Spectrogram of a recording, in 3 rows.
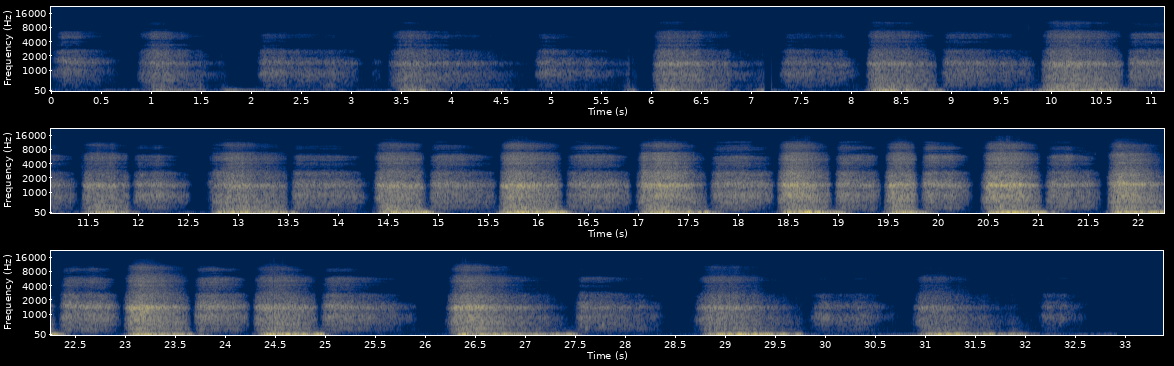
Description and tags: A woman breathing deeply.
Recorded with an Alctron T 51 ST.
{"fr":"Respiration Féminine - 1","desc":"Une femme respirant profondément.","tags":"respiration féminine femme humain corps efforts sport"}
